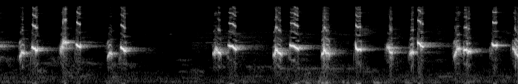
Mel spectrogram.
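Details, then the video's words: Short clear whistled notes from a yellow-vented bulbul, sung in loose clusters of two or three with a gap of about a second midway, each note sharp and slightly falling. "trucukan gacor ROPEL PANJANG"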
